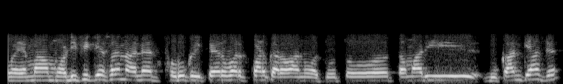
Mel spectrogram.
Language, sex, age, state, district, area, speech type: Gujarati, male, 18-30, Gujarat, Ahmedabad, urban, conversation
